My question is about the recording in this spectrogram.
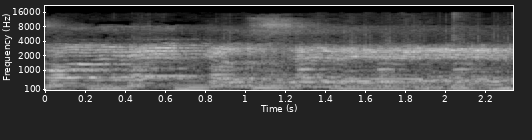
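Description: A live tierra caliente band playing: a male singer holds long sung notes over brass, keyboard and a bass line of short separate notes.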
